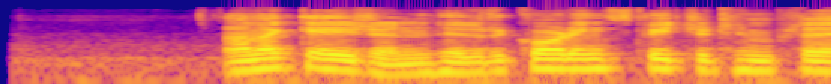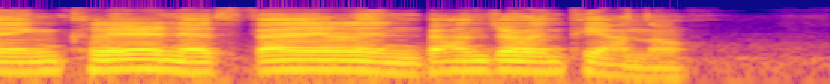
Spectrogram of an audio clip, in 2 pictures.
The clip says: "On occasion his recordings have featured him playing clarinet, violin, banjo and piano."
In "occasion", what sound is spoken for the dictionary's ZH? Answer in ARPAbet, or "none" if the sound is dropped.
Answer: ZH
